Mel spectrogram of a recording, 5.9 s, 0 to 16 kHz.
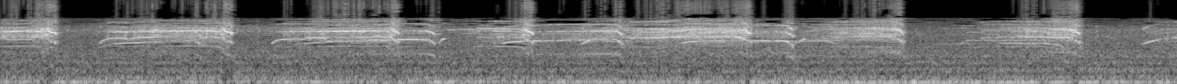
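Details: Peregrine falcon nest in Madrid, Spain, 6 May 2016, female arriving with a pigeon: a series of high, wavering whining cries, each about a second long, repeated with short gaps over constant low traffic-like noise.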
